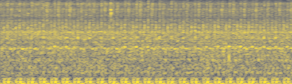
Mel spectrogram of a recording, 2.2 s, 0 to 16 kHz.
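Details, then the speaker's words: Yamaha R7 motorcycle pulling away slightly uphill, clutch let out further: slow, laboured heavy thumping, bike stuttering and shaking, close to stalling. Engine lugging near stall. "now I'm going to let the clutch out even further and you're going to hear the bike start the stutter a little bit right here starting to shake a little"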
